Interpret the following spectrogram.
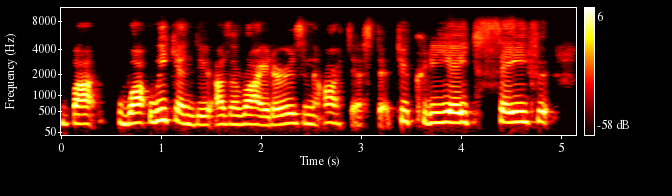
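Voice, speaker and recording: A woman at a very slow pace with a Japanese accent, fairly high pitch and fairly even intonation, against a quiet background. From Japan, Nagoya. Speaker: poet. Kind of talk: Q&A answers. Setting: video call. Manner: halting.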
